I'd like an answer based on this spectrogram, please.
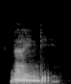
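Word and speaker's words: ninety: is a vow so instead of saying 9 like a hard T we say 90 it's almost like a D sound so everybody practice that with me 90 90 90 90 good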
